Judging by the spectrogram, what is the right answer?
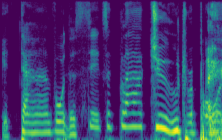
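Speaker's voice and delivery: high, slow, booming announcer voice. Retold or imitated. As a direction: announce it like a TV anchor. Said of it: "I was telling Kate about the Chooch Report".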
